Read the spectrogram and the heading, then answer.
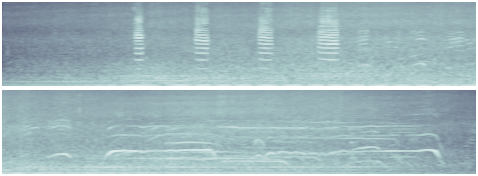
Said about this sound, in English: Waves heave us up and down as we grip each other's kayaks tight to hold the raft together. Motorboats acting as law enforcement circle around us, trying to hook and detain our friends.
